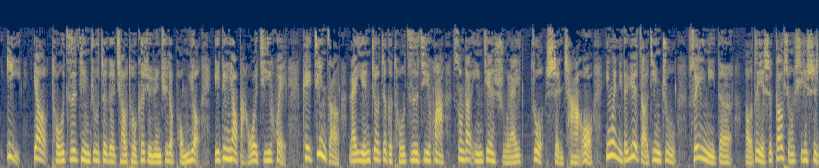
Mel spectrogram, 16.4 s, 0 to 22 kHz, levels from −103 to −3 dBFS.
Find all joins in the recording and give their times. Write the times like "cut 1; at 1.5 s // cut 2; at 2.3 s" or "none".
cut 1; at 14.8 s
